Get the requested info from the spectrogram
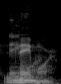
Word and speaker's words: Namor: Namor? – Yeah, Namor.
